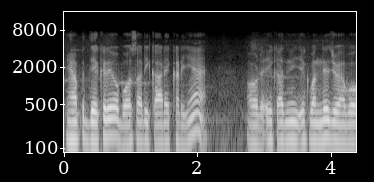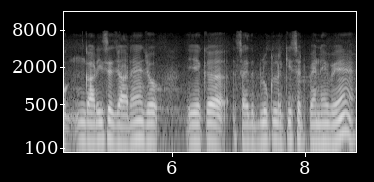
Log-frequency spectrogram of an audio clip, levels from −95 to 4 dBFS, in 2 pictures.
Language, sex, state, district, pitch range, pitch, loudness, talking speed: Maithili, male, Bihar, Samastipur, 125-135 Hz, 130 Hz, -18 LUFS, 225 wpm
